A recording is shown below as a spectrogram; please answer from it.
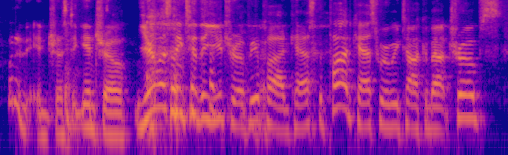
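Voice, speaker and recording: Young man, podcast host, giggly, casual, lively pitch, faint hiss. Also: fairly quick. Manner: giggly, lots of laughing and filler. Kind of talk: casual group chat.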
